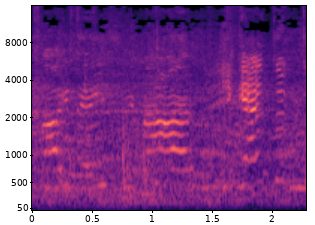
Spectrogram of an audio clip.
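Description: Children's high voices calling out and chattering, several overlapping at once over a steady background murmur.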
